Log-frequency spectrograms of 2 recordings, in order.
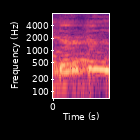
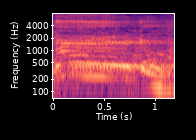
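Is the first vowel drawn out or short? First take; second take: short; drawn out. First: The first vowel is short and clipped. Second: The first vowel is long and drawn out. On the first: The speaker calls it wrong. "अशी टर्कन नाही" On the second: The speaker calls it right.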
